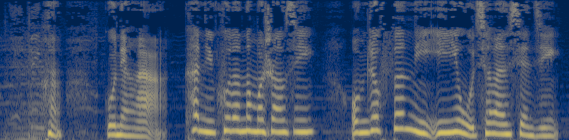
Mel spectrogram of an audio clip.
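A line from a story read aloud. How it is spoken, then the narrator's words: Consoling. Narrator (Chinese): 看到他哭得撕心裂肺，就安慰说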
